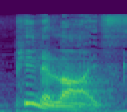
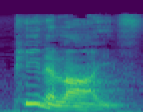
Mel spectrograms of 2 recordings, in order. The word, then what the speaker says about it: penalize: going to look at some commonly mispronounced words with the longer e sound the sound e is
